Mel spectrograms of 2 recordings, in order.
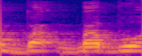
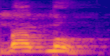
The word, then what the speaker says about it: Gbagbo: On dit pas Gbagbo, on dit Gbagbo. On dit Gbagbo.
